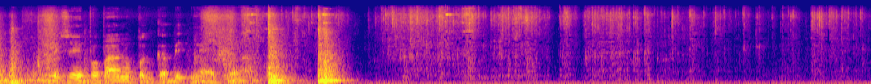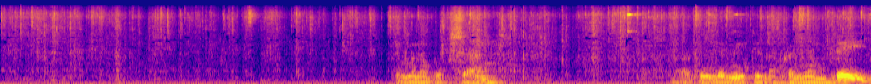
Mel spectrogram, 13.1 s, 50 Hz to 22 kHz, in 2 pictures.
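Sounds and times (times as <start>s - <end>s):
plastic bag crinkling: 2.7s - 13.0s.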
